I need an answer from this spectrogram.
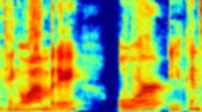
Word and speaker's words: hambre: Now be careful with the pronunciation of this one, right? Because you've got an ah there. That's just a slight difference from the word hombre, which means man. So hambre versus hombre, right?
